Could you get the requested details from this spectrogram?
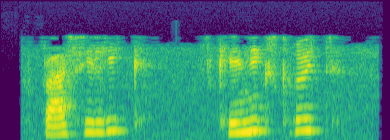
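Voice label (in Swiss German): "basilik", Alsatian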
